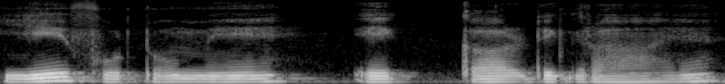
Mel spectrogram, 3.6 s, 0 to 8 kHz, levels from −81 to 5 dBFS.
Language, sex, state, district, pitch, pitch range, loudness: Hindi, male, Arunachal Pradesh, Lower Dibang Valley, 100 Hz, 100-105 Hz, -18 LUFS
